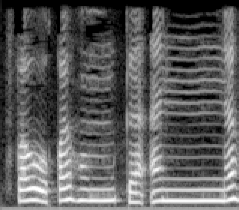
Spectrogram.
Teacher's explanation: دلته د میم ساکن نه پس کاف دی، نو دلته کې به مونږه اظهاري شفوي کوو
